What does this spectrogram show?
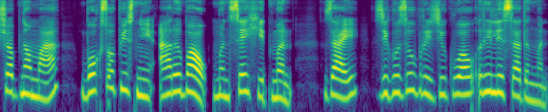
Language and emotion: Bodo, neutral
